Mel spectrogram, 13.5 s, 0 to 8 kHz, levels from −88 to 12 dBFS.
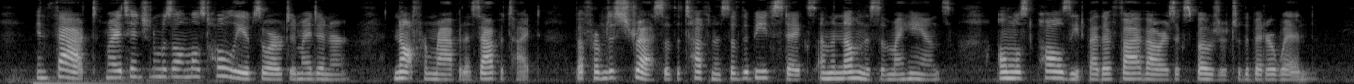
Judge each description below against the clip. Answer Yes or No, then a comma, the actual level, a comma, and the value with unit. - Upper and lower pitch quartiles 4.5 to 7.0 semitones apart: No, average, 3.7 semitones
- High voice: Yes, high, 200 Hz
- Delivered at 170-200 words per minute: Yes, average, 180 wpm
